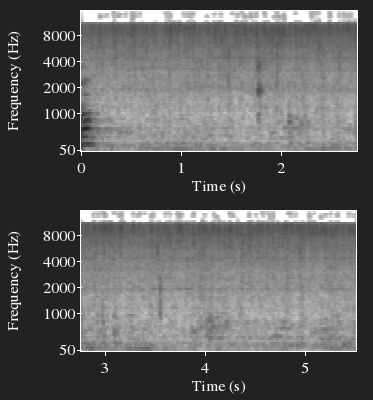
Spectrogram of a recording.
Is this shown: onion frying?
yes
